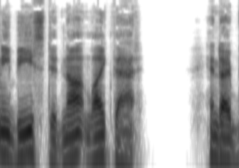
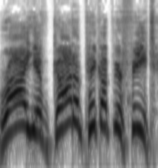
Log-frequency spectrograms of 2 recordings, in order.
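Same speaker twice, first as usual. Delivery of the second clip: sharp, very high, loud bark; 6 dB louder than usual. Narrating, the speaker yanks stumbling Rylan back by his tunic: barked command. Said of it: "I barked".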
